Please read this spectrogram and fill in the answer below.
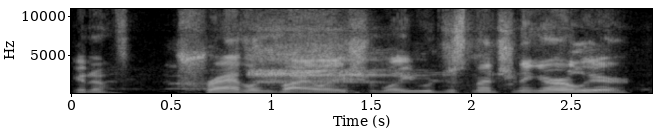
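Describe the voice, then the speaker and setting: A man's voice: medium pitch, lively intonation, fast, very noisy. A man doing live radio play-by-play of a basketball game as the announcer, courtside in a gym.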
